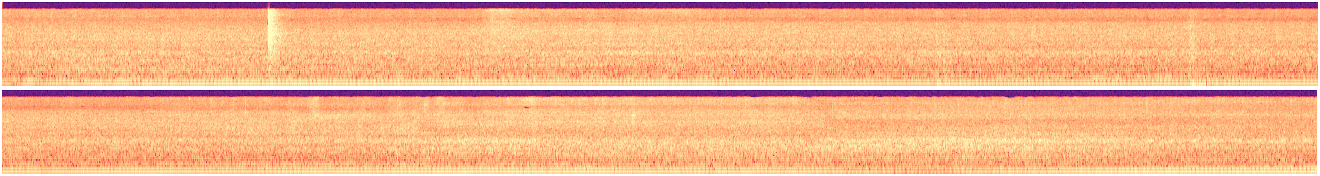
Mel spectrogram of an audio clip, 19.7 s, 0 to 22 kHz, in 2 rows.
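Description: Toyota Land Cruiser 80-series engine idling with a steady, even hum, with a single light knock about nine seconds in.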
